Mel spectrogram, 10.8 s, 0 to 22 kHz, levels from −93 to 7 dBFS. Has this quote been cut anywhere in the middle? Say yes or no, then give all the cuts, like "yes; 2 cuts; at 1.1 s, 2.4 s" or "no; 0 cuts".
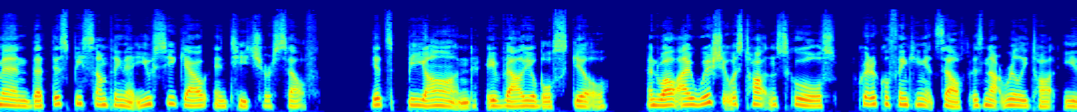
no; 0 cuts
